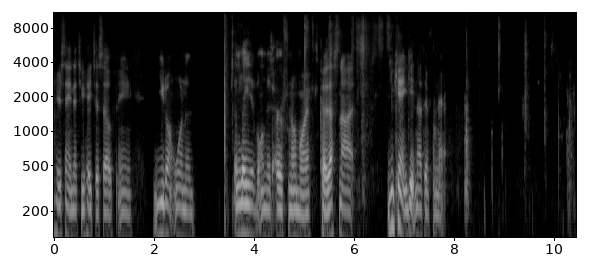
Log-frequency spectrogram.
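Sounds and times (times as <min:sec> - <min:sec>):
speech: 0:00.0 - 0:02.9, 0:03.6 - 0:07.9
person sipping and swallowing water: 0:08.8 - 0:10.4.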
